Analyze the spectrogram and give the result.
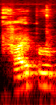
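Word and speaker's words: Kuiper: now inside that and I've heard this pronounced a couple of different ways I think it's called the Kyper belt but I've heard it called the queer belt okay depending on what country I think it is okay let's call it Kyper it's a little easier to pronounce a Kyper Bell who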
